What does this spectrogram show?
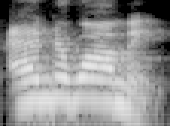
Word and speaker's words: Adewunmi: Adewunmi.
